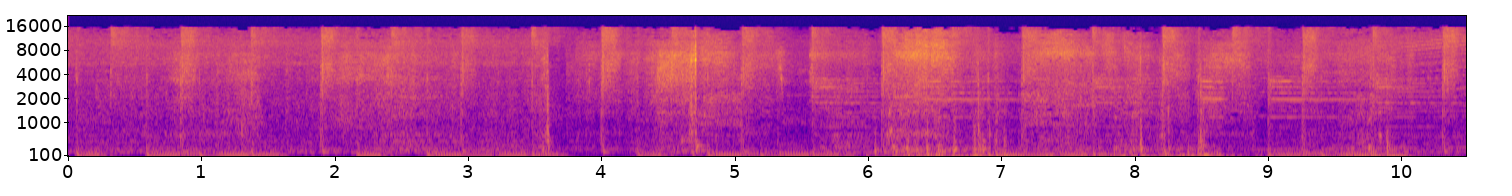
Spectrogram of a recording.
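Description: Background music with a deep bass line and a steady beat.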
